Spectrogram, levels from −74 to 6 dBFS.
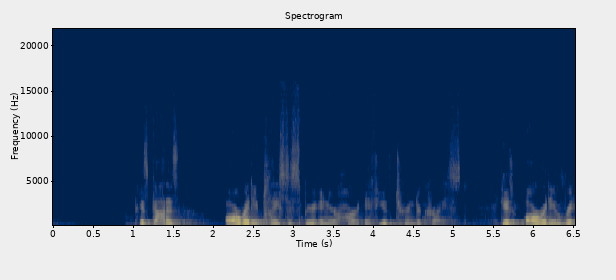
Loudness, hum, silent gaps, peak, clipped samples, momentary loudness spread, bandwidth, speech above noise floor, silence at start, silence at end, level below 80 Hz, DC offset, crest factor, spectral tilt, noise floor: -26 LUFS; none; none; -8 dBFS; under 0.1%; 20 LU; 15.5 kHz; 39 dB; 1.1 s; 0 s; -60 dBFS; under 0.1%; 20 dB; -6.5 dB/octave; -65 dBFS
